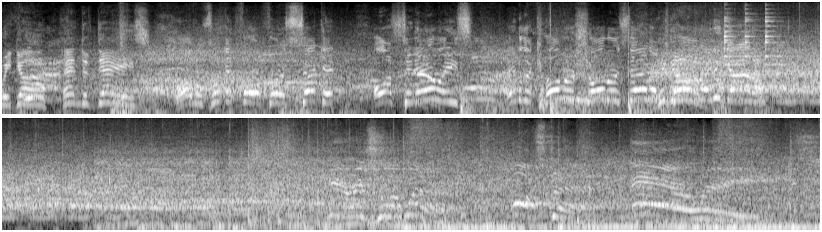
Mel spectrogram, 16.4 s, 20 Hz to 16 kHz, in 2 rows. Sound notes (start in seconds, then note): 7.1 bell ringing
